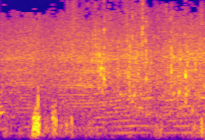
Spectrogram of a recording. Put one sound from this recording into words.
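Water pours into a metal pot.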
